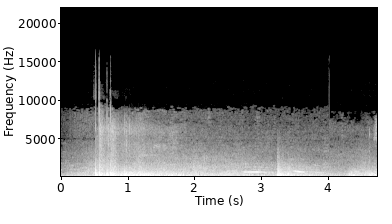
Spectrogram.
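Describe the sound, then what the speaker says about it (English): Explosions from Israeli strikes in Tehran at around 3:30 a.m., heard as two separate booming bursts, the first louder, rising over a constant roar of city background noise. "Around 3:30 a.m. local time, explosions were heard in Tehran."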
